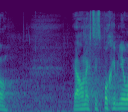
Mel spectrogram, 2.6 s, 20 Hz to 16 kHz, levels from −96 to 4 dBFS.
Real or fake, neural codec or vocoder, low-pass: real; none; 10.8 kHz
